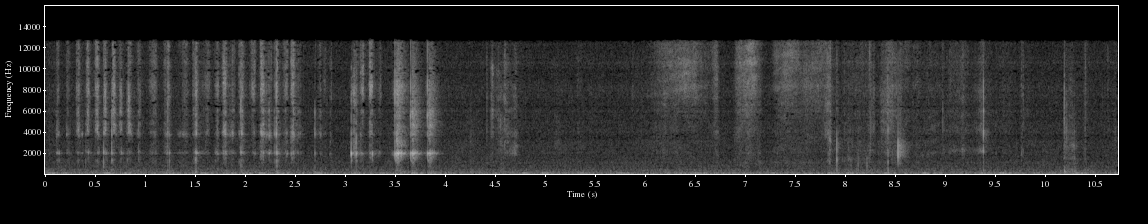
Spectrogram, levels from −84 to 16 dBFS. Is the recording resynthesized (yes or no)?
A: yes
